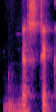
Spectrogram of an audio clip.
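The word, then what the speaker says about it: distich: Yeah, a distic, sorry, distic is how it's pronounced um district.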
